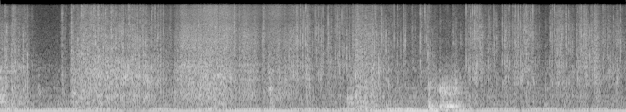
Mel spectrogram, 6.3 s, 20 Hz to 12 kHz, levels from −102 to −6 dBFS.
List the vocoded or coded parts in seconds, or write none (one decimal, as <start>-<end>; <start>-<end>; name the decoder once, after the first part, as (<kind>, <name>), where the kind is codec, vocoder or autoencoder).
1.6-3.0 (autoencoder, DAC-VAE)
